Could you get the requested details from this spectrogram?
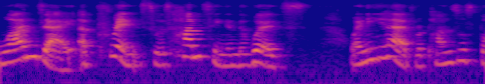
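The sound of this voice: Lively intonation shapes the reading in an unforced voice.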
